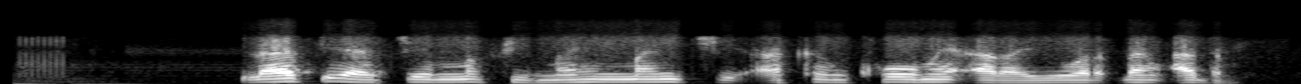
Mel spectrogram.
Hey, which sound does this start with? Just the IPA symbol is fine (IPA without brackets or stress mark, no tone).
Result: l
